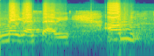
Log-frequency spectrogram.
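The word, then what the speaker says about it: Megasari: Okay, Mega Savvy.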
